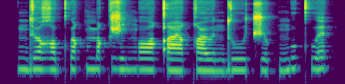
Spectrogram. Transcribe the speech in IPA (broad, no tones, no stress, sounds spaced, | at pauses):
n d ɵ ʁ ɔ kʷʰ ɛ q m œ q ʒ i ŋ ɔː qʼ æ q ɵː n d uː t͡ʃ ɵː kʷ ŋ u kʷʰ ɛ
